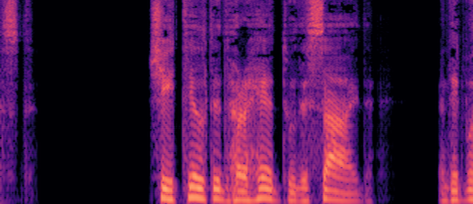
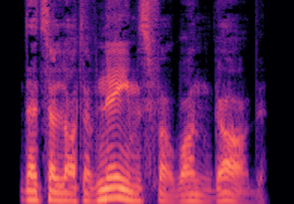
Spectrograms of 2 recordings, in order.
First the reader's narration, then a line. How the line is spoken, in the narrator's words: I said dryly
